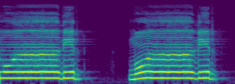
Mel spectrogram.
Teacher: فمثال حرف الذال مع النون الساكنة في كلمة واحدة قال الله، قول الله سبحانه وتعالى قل إنما أنا منذر منذر. فنلاحظ أننا نقرب اللسان إلى حرف الذال · Term: الإخفاء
